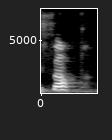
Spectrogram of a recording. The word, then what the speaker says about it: Sartre: Say after me, Sartre.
